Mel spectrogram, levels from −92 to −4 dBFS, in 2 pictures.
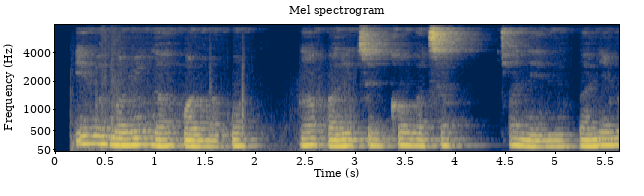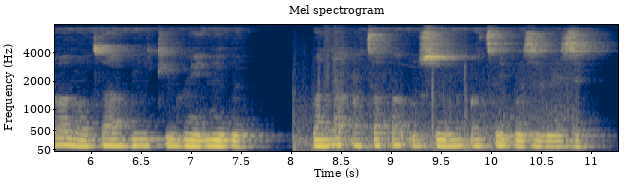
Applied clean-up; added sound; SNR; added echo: neural separator model SepFormer DNS4.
